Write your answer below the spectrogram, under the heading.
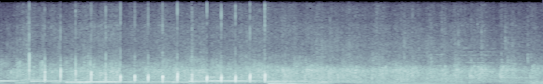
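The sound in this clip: A church audience claps in praise of the Lord, at first in a quick, steady rhythm of many sharp claps over a bed of applause, then settling into a softer, looser patter with voices and a sustained tone beneath.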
